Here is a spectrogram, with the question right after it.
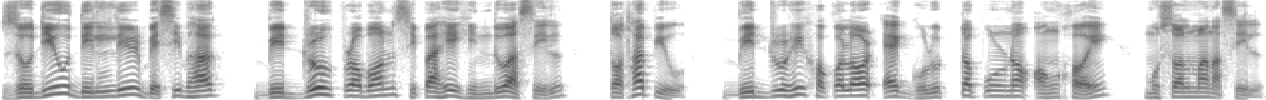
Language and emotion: Assamese, neutral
